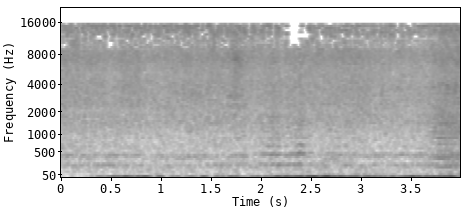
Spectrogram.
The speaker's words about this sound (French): Donc ici, c'est une ruche de production qui est destinée à faire du miel. Et c'est quoi comme espèce C'est euh, la caucasienne. C'est une abeille qui est rustique.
